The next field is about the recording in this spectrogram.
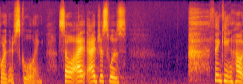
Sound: sighs

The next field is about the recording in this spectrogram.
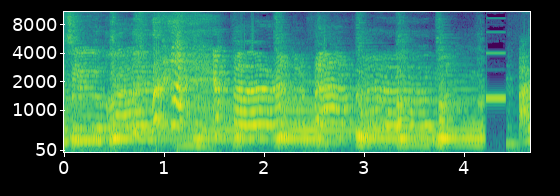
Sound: guitar music; laughs

